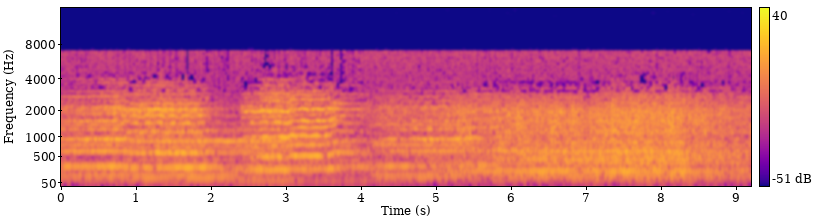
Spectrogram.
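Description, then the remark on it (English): A steady, loud engine drone with layered harmonic tones from a transport airplane flying at high speed, about 150 miles an hour, holding a continuous roar throughout with a slight surge and shift in pitch partway. “A transport airplane moving through the sky at high speed.”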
